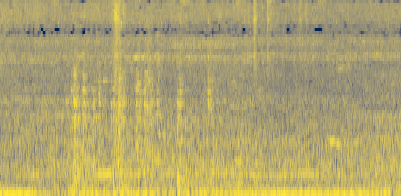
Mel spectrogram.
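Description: Dirt pours from an excavator bucket into a truck bed.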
